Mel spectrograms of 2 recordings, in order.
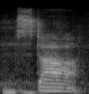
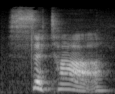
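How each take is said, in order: First: The 's' runs straight into the 't' with no vowel. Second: An extra vowel is inserted between the 's' and the 't'. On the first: The speaker calls it right. "We say snail, spoon and star" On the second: The speaker calls it wrong. "because we don't say sitar"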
